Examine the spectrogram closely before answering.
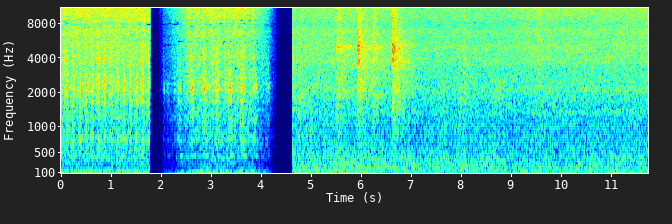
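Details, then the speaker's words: Customer complaint of a very loud engine knock: running car engine with a loud regular knock about four beats a second. "customer states engine has a very loud knocking sound let's have a"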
